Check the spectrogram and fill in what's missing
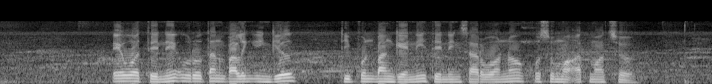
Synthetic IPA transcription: ʔewɔd̪̥e̤neuɾut̪anpalɪŋiŋɡɪl | d̪̥i̤pʊnpaŋɡenid̪̥e̤nɪŋsarwɔnɔkusumɔʔɔt̪̚mɔd̥ʒ̥ɔ̤

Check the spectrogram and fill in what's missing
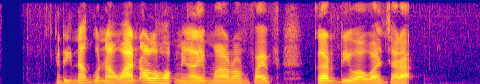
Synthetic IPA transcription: rinaɡunawanʔɔlɔɦɔk̚nialajmaɾɔnfajfkɨrd̪iwawaɲt͡ʃaɾa

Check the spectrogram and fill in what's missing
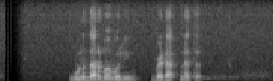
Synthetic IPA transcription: ɡuɳəd̪ʱaɾməʋəliːnʋɛɽaknɛt̪ə̰

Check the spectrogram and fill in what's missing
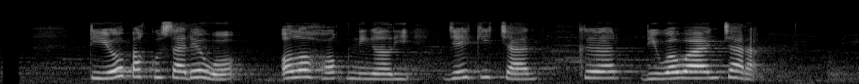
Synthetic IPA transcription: t̪iɔpakusadɛwɔ | ɔlɔhɔk̚niŋali | d͡ʒɛkit͡ʃan | kɨrdiwawaːɲt͡ʃaɾa

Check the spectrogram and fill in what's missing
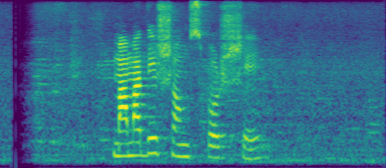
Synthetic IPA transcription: mamad̪eɾʃɔŋspoɾʃe

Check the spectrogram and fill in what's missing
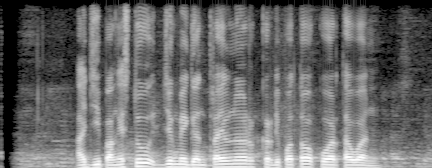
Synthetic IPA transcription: ʔad͡ʒipaŋɛst̪ud͡ʒɨŋmɛɡant̪ɾajlnərkɨrdipɔt̪ɔkuwart̪awan

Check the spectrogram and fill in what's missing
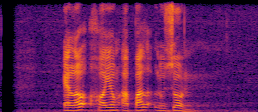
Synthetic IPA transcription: ʔɛlɔʔhɔjɔŋʔapalːuzɔn

